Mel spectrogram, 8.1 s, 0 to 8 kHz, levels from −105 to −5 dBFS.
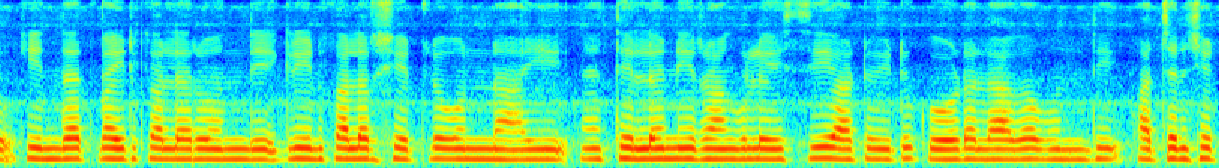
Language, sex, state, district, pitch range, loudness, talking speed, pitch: Telugu, female, Andhra Pradesh, Guntur, 175-180 Hz, -24 LUFS, 110 wpm, 175 Hz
